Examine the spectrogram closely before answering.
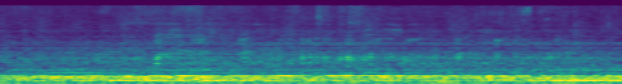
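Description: Gentle water flows steadily from fountain spouts, a soft, continuous burble with faint trickling detail and no pauses, heard alone at a low, even level.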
